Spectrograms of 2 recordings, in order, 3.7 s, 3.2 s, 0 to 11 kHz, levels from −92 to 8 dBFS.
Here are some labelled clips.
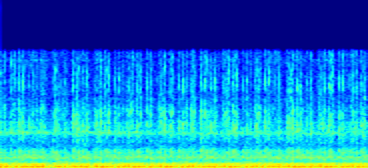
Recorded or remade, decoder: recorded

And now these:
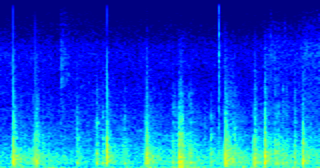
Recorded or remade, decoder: recorded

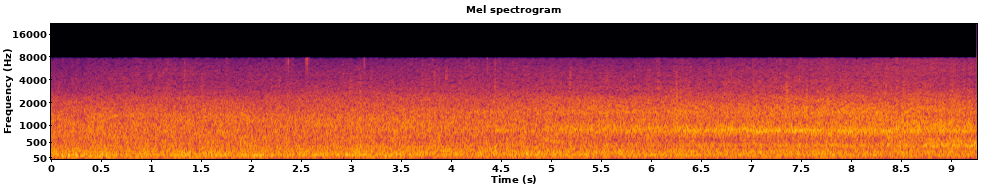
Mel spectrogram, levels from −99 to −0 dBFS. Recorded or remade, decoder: recorded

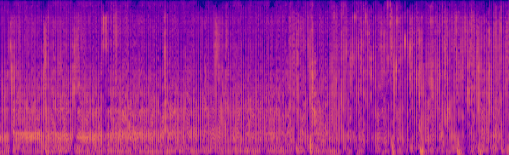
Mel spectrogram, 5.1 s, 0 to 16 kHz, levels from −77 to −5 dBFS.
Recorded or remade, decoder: remade, vocoder, BigVGAN v2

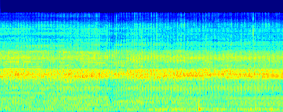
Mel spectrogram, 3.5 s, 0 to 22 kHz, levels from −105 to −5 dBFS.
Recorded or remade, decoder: recorded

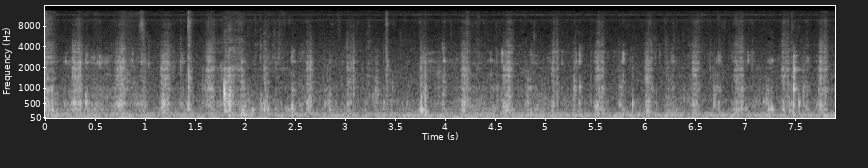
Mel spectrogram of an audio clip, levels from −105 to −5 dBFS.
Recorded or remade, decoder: recorded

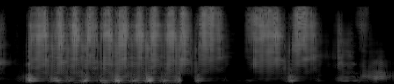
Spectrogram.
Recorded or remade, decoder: remade, vocoder, BigVGAN v2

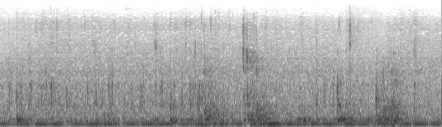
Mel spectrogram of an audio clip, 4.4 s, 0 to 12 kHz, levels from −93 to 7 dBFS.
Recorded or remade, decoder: remade, vocoder, BigVGAN v2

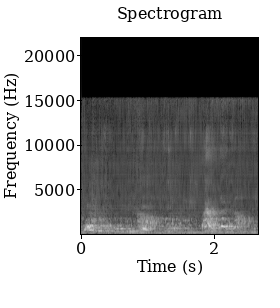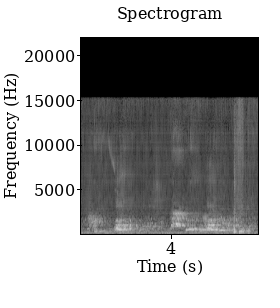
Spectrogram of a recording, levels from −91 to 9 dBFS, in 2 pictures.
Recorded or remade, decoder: remade, vocoder, BigVGAN v2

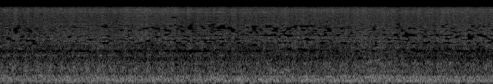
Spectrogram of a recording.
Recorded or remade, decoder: remade, vocoder, BigVGAN v2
